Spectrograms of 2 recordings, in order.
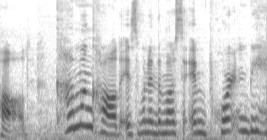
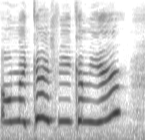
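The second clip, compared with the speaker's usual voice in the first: thrilled, coaxing call, very high and loud; 13 semitones higher, 5 dB louder than usual. Speaker demonstrates calling a dog to come, in a high-pitched excited voice. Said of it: "a higher pitched voice that's really exciting".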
